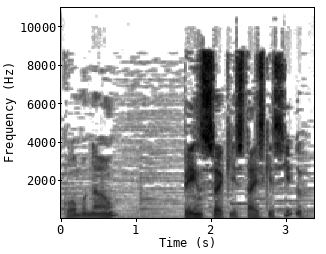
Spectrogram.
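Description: An actor playing a patient, kindly male spirit guide in a radio drama, teaching in formal, measured diction. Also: on the low side, very animated, soft background music. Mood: reassuring.

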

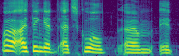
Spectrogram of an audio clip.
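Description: A woman's voice: medium pitch, slow, dry recording. A woman with a light Danish accent, a native Danish speaker, co-hosting a podcast in casual, reflective chat. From Denmark. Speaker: podcast co-host.

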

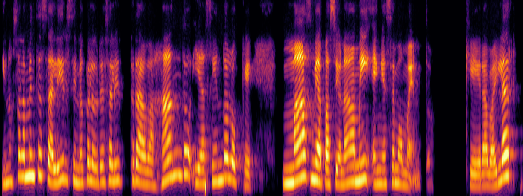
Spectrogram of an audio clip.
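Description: A woman's voice: on the high side, lively intonation, moderate pace. A young woman from Cuba with a Cuban accent, speaking candidly and self-critically in a personal monologue, with frequent restarts. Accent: Cuban Spanish.

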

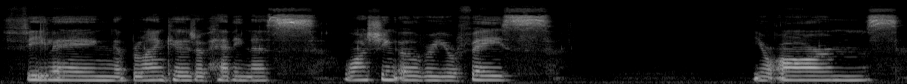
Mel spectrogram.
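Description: A woman leading a guided yoga nidra class as instructor, speaking soothingly in short instructive phrases with long pauses. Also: medium pitch, completely flat delivery.

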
